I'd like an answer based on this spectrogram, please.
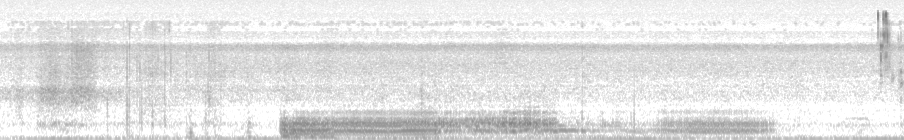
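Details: Cat in a small room giving a sustained, low, buzzy growl with rich harmonics, swelling and fading in long waves with a brief purr-like pulsing between surges.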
